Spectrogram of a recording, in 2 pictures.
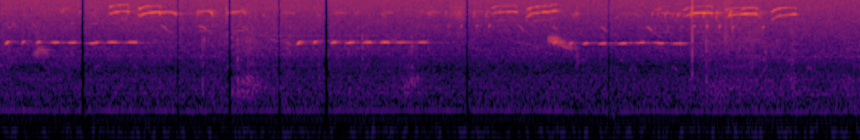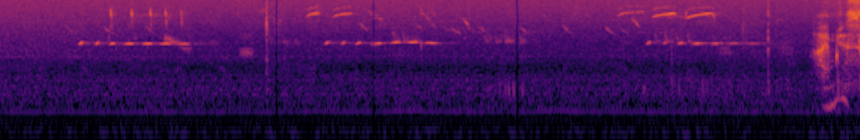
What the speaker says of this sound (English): Can you hear the faint cheep, cheep, cheep, cheep, cheep? That's the blue waxbills.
